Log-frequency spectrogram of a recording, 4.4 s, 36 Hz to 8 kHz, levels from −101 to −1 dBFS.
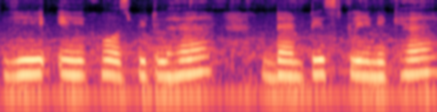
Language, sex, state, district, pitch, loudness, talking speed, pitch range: Hindi, male, Punjab, Pathankot, 215 Hz, -13 LUFS, 95 wpm, 210-225 Hz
